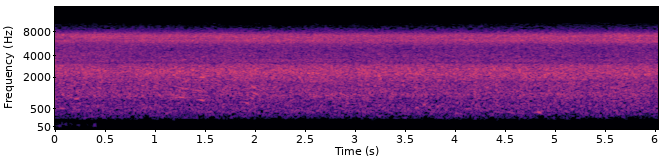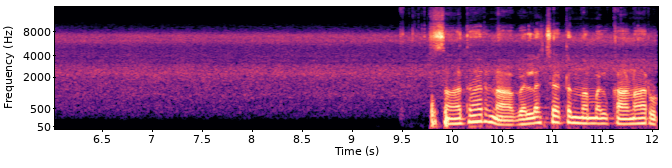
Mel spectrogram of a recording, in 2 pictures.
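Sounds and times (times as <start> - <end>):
distant waterfall rushing: 9.5 - 12.0.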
